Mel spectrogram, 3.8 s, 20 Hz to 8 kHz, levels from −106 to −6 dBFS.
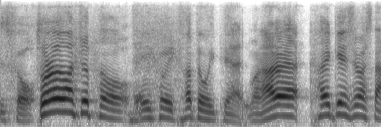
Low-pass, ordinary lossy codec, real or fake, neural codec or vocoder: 7.2 kHz; Opus, 32 kbps; fake; codec, 16 kHz, 1 kbps, FunCodec, trained on LibriTTS, 50 frames a second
